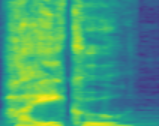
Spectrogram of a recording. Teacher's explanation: the word haiku has 2 syllables in English, but 3 mora, haiku, in Japanese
